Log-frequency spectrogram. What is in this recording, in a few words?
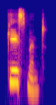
"casement", Indian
